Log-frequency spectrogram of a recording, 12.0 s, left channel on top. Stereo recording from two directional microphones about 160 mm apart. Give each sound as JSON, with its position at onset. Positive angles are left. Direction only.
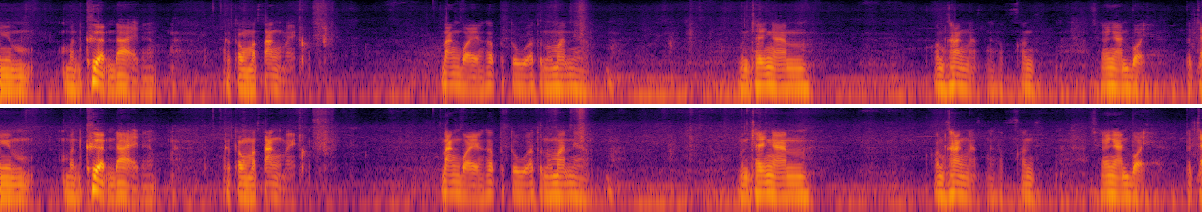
{"t": 0.0, "sound": "speech", "side_deg": 10}
{"t": 4.4, "sound": "speech", "side_deg": 5}
{"t": 7.3, "sound": "speech", "side_deg": 5}
{"t": 9.3, "sound": "speech", "side_deg": 5}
